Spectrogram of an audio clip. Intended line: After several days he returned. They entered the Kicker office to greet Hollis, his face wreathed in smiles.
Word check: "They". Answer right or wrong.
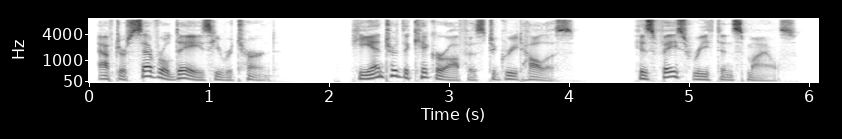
wrong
